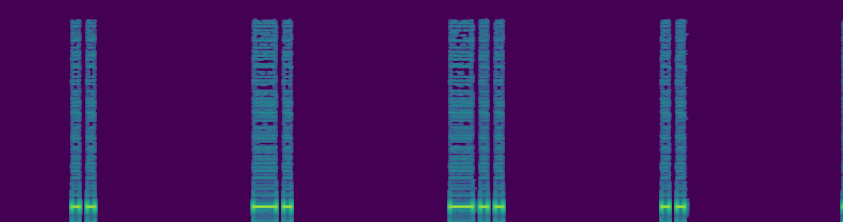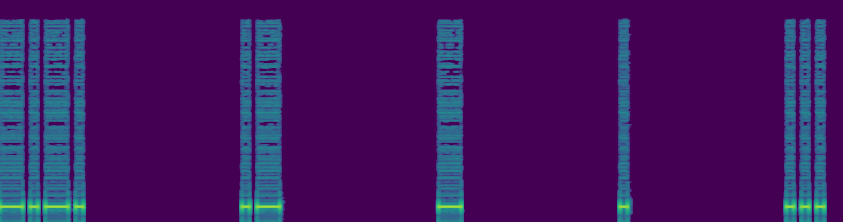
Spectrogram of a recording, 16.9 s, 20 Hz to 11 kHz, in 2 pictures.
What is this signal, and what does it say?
Morse code, heard as a keyed tone, about 16 wpm, spaced as for 5 wpm, 800 Hz. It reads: INDICATES
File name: Technical Subjects / Technical Subjects-mp3s / XC @5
